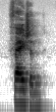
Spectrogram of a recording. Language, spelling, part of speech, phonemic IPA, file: Dutch, vijzen, verb, /ˈvɛi̯.zə(n)/, Nl-vijzen.ogg
- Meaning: to screw or unscrew (turn a screw)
